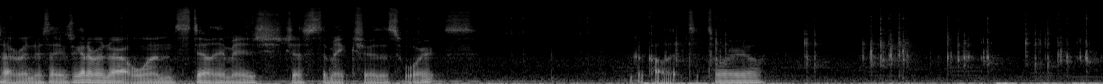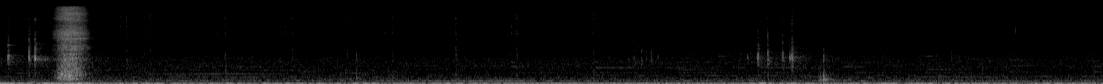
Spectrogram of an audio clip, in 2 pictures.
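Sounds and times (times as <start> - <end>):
keyboard keystrokes and clicks: 5.0 - 11.6, 12.2 - 17.7, 18.5 - 19.4
short puff of noise: 11.6 - 12.0.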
